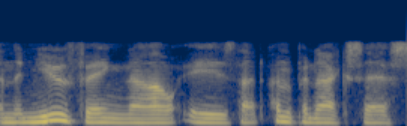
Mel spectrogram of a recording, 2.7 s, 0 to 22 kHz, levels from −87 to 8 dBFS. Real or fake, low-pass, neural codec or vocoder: fake; 5.4 kHz; codec, 24 kHz, 0.9 kbps, WavTokenizer, medium speech release version 2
